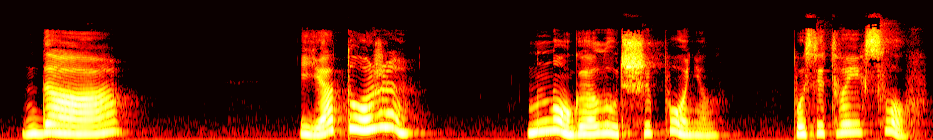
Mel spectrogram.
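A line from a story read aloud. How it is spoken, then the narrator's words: Slow speech. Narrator (Russian): медленно проговорил Марк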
